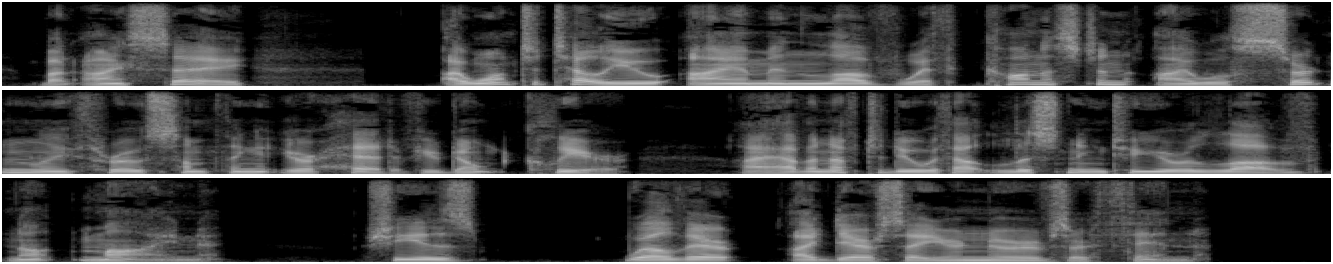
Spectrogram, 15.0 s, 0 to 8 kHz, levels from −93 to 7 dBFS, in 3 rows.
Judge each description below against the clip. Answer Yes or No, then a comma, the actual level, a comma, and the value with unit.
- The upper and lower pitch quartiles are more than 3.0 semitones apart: Yes, average, 3.5 semitones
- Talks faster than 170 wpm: Yes, average, 200 wpm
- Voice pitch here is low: Yes, low, 125 Hz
